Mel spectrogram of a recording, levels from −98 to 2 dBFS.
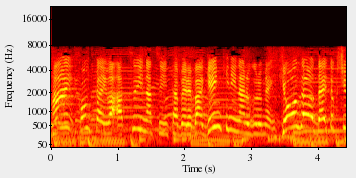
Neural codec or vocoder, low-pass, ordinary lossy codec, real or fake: none; none; none; real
